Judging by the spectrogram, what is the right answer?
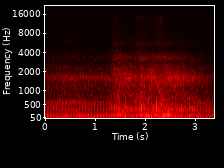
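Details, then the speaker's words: Chinese ATV rolling forward at low speed: light uneven clicking about three a second, only going forward, fine in reverse; owner suspects transmission, not confirmed. "Hear that clicking? Just click, click, click, click. Only happen when I'm going forward."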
